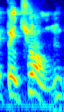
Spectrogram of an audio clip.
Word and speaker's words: Petión: Entonces, hubo una reunión entre Pechón, que se escribe Petión, y Simón Bolívar, por ahí por 1813, 14, creo que en los tiempos del Congreso de Angostura.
